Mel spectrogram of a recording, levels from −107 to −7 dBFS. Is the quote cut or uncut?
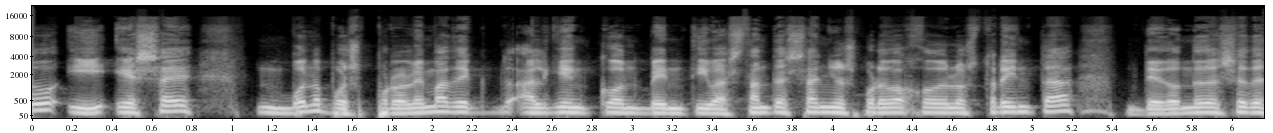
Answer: uncut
